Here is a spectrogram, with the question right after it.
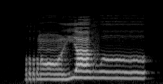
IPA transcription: r ɔ̃ː˨ j a˦ v ɤː˦

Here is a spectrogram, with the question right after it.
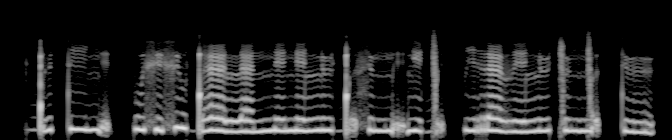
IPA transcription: ɡ͡ǃ ʉ tː i ŋ ḛ pː u xʲ ə xʲ u ɡ͡ǃ æ lː æ nː e ŋ e lː ʉ ɡ͡ǃ ə̰ s ʉ ŋ m ḛ lʲ e ɡ͡ǀ ḛ pː i r æ v e lː ʉ ǀ ʉ ŋ ŋ͡ǀ ə̰ tː ʉ

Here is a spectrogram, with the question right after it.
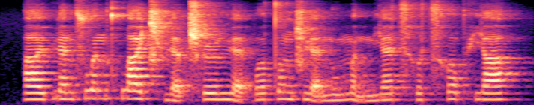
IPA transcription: a˧˥ ɪ̯ p ɥ ɛ˧˥ n s w ə˥ n kʰ w a˥ ɪ̯ t͡ɕʰ ɥ ɛ̰˨˩ ʈ͡ʂʰ ɻ̩˥ n̪ ɥ ɛ̰˨˩ p ɤ˥ t̪ ɤ˥ ŋ ɕ ɥ ɛ̰˨˩ n̪ u˧˥ m ə̰˨˩ n m j ɛ˥ t͡sʰ ɹ̩˨ t͡sʰ ɤ˥ pʰ j ä˧˥

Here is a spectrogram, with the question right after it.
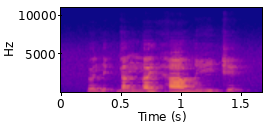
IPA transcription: ɵ˨˩ n ɪ˨˥ k̚ j ɐ˥ ŋ n̪ ɐ˥ j h aː˥ w iː˥ k ɪ˨˥ k̚

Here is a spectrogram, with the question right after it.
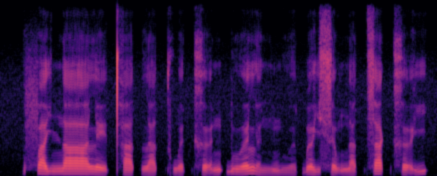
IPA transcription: f a˧ j n aː˧ l e˧˩ t̪ʰ a˨˩ t̚ l a˨˩ t̚ k w ə˨˩ t̚ x ə̰ː˧˥ n ɓ u˨˦ ə̯ l ə̤˨˩ n m ṳ˨˩ ə̯ ɓ ə˧ j s ə̰˧˨ w n a˨˩ t̚ s a˦˥ k̚ x ə̰˧˥ j

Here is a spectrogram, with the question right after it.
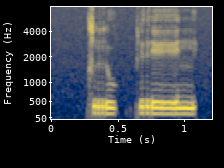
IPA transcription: k r u˨˩ k̚ p r e˧ n

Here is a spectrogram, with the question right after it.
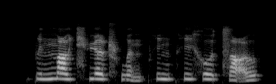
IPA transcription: p i˧˥ n n̪ ɑ˥˧ ʊ̯ t͡ɕʰ ɥ ɛ˥˩ ʈ͡ʂʰ w ə̰˨˩ n pʰ i˥˧ ŋ t̪ʰ i˥˧ x o˥˩ ʊ̯ t͡s ɑ̰˨˩˦ ʊ̯

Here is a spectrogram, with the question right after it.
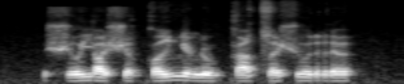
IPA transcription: ʃ ʊ j ɒ ʃ ɒ k ɒ ʎ ɑ ɳ u k ɑ t͡s ɒ ʃ u r ə

